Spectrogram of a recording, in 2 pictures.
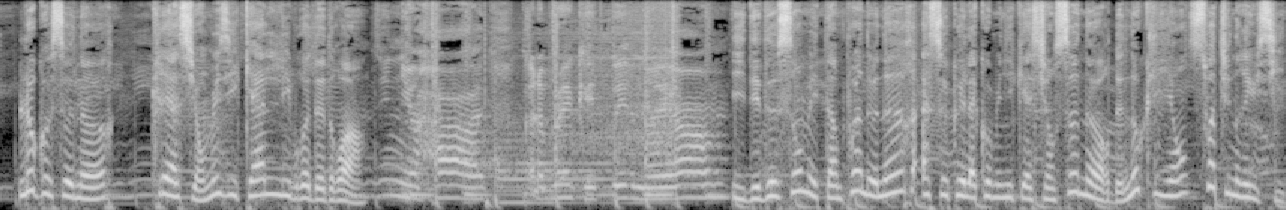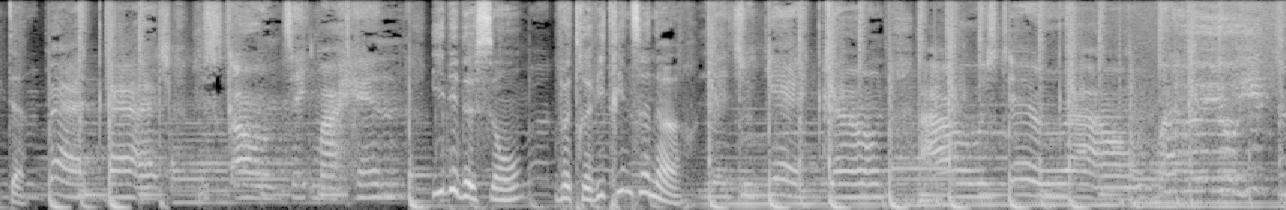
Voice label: Message d'accueil; ID2SON

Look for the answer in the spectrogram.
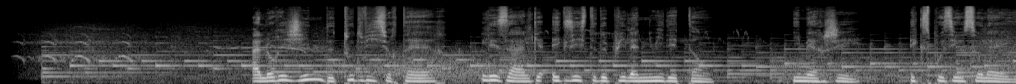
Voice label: FR Chaleureux explicatif droit; AGRIMER

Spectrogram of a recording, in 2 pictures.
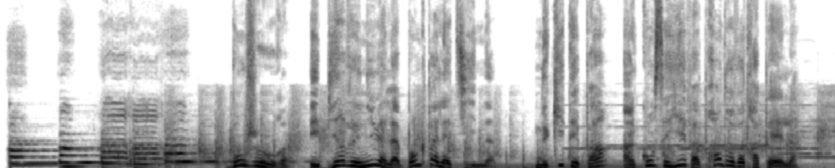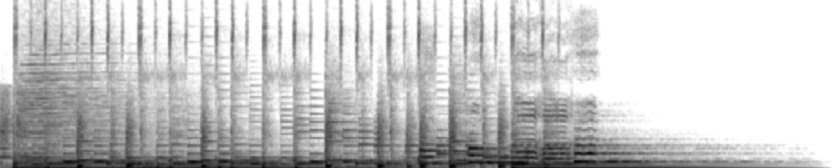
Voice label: Message Prédécroché; BANQUE PALATINE

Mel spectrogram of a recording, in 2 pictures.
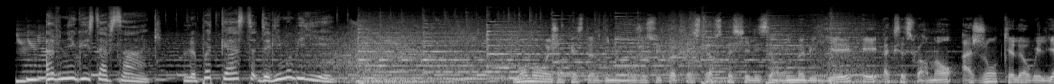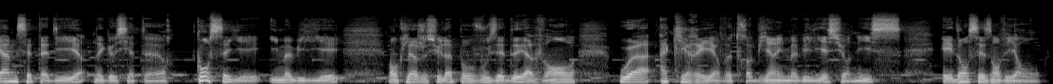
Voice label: billboard, droit rassurant; AVENUE GUSTAVE V

